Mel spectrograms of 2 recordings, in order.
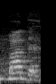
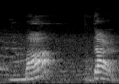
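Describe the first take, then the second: First: Said in the usual way. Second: mother split slowly in two, a pause after মা; pause between syllables. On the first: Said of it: "একসঙ্গে mother বলতে পারবে না". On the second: Shown as a demonstration. Teacher showing students a two-syllable word, mother with a pause in the middle. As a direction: break mother into two separate beats. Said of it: "একটা pause পড়ে যায়".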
